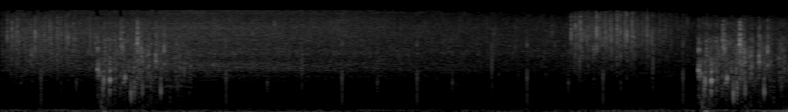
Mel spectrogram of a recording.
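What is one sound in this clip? Hands and feet tap and scrape on a stone wall as a figure climbs.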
